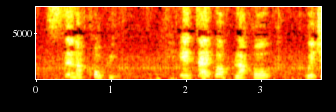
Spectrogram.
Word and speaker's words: syncope: Many people, including doctors, assume that blackouts are due to epileptic seizures, but much more commonly, they are due to syncope, pronounced syncope, a type of blackout which is caused by a problem in the regulation of blood pressure or sometimes with the heart.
